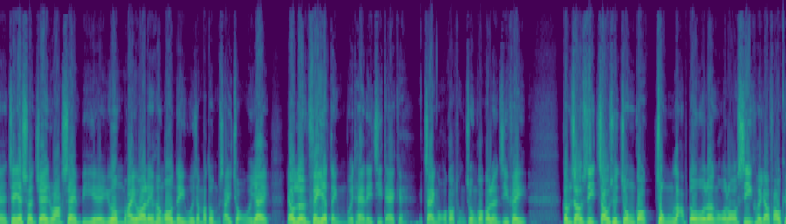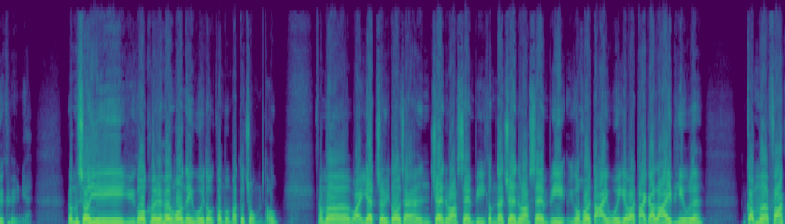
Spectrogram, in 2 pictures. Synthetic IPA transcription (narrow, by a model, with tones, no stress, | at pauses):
t͡sɛː˥˩jɐ˥t̚sœː˨˥ŋt͡ʃɛː˥nwaː˧k̚sɛː˥npiː˨˥ɛ˥jyː˨kɔː˨˥m̩˨˩hɐ˨jwaː˨˥le˨˧jɦœː˨˥ŋɔː˥nne˨˧wu˨˥jt͡sɐ˨wmɐ˥t̪o˥m̩˨˩sɐ˨˥jt͡so˨wkɛ˧jɐ˥nhɐ˨j | jʔɐ˨˧wlœː˨˧ŋfe˥jɐ˥t̚t̪ɪ˨ŋm̩˨˩wu˨˧jt̪ʰɛː˥ŋne˨˧jt͡siː˥t̪ɛː˨˥kːɛ˧t͡sɐ˨˩hɐ˨˩ŋɔː˨˩kɔː˧k̚t̪ʰʊ˨˩ŋt͡sʊ˥ŋkɔː˧kːɔː˨˧˥lœː˨˧ŋt͡siː˥fe˥j | kɐ˨˦˥mt͡sɐ˨ws̬iː˧nt͡sɐ˨ws̬yː˧nt͡sʊ˥ŋkɔː˧k̚t͡sʊ˥ŋla̰ː˨p̚t̪o˥who˨˥wlaː˥ŋɔː˨˩lɔː˨˩siː˥kʰɵ˨˧ɥjɐ˨˧wfɐ˨˥wkʰyː˧t̚kʰy̰ː˨˩nkɛ̰˧ | kɐ˨˥msɔː˨˥jiː˧jyː˨˩kɔː˨˥kʰɵ˨˧ɦœː˨˥ŋɔː˥ne˨˧jwuː˨˥jt̪o˨wkɐ˥mpu˨˥nmɐ˥t̚t̪o˥wt͡so˨wm̩˨˩t̪o̰˨˥w | kɐ˨˧˥mɐː˨wɐ̰˨˩jːɐ˥t̚t͡ʃɵ˧ɥt̪ɔː˥t͡sɐ˨hɐ˨jhɐ˨˥ŋt͡ʃɛː˥nwaː˨˩sɛː˥npiː˨˥kɐ˨˥mt̪a˨jt͡ʃɛː˥nwaː˨˥sɛː˥npiː˨˥jy̰ː˨kɔ˨˥ɦɔː˥jt̪a̰ː˨jwuː˨˥jkɛː˧waː˨˥t̪aː˨jkaː˥laː˥jpʰiː˧wlɛː˥ | kɐ˨˥mɐ˨faː˧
